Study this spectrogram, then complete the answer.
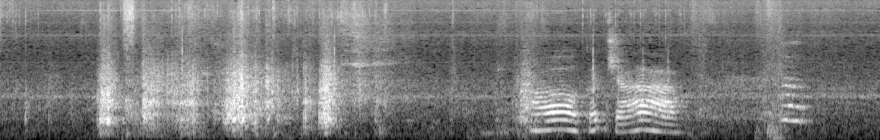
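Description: Rubber balloons squeak and bump together.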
